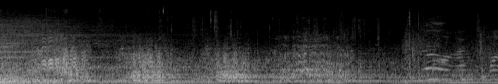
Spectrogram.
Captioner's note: horse neighing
